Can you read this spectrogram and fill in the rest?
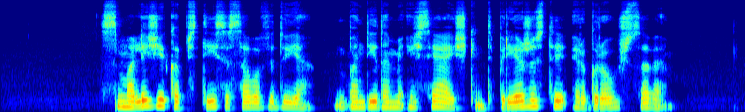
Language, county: Lithuanian, Kaunas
